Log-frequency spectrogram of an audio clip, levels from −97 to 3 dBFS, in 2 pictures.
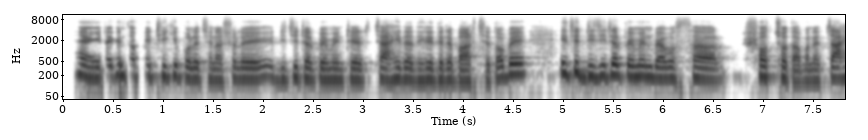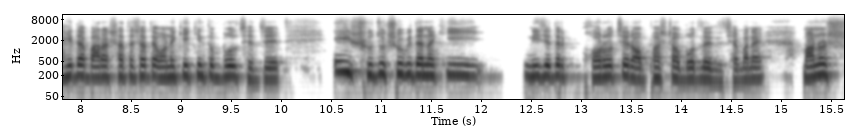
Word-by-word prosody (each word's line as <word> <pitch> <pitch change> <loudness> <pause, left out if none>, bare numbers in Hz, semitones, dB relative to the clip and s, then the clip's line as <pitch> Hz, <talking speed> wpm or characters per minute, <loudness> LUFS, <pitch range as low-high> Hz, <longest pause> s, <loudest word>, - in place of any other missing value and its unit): হ্যাঁ, 205 -4 +3
এটা 195 - -3
কিন্তু 200 -1 -1
আপনি 195 0 -8
ঠিকই 195 0 -3
বলেছেন। 160 -1 -2
আসলে 160 +2 -3 0.4
ডিজিটাল 165 +1 -1
পেমেন্ট 155 0 -1
এর 150 - 0 0.2
চাহিদা 160 +1 +2
ধীরে, 150 +1 -1
ধীরে 155 0 +1
বাড়ছে। 140 0 0
তবে 215 +5 +4 0.5
এই - - +3
যে - - +4
ডিজিটাল 200 +2 +2
পেমেন্ট 190 -1 +2
ব্যবস্থার 165 -1 +2 0.4
স্বচ্ছতা 175 -6 +1
মানে 145 0 -3
চাহিদা 190 +4 +5
বাড়ার 180 0 +4
সাথে, 190 0 0
সাথে 195 0 +3
অনেকেই 185 +2 0
কিন্তু 195 0 0
বলছে 190 -2 +1
যে 160 - 0 0.7
এই 255 - +5
সুযোগ-সুবিধা 215 0 +2
নাকি 205 +2 -1 0.8
নিজেদের 195 0 +2 0.2
খরচের 185 +2 +2
অভ্যাসটাও 170 +1 -2
বদলে 160 0 +1
দিচ্ছে। 135 +2 -8
মানে 165 +1 +1 0.5
মানুষ 205 +3 +5
180 Hz, 155 wpm, -23 LUFS, 160-195 Hz, 0.8 s, চাহিদা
